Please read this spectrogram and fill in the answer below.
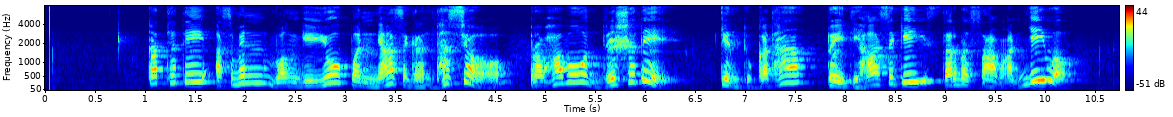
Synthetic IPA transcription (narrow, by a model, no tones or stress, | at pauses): kɐt̪ʰjɐt̪eːɐsɐminʋɐŋɡijoːpɐnjaːsɐɡɾɐ̰nt̪ʰɐsjɐ | pɾɐbʱaːʋoːd̪ɾɪʃjɐt̪eː | kint̪ukɐt̪ʰaːt̪ɐjt̪iɦaːsɐkisɐɾʋɐsa̰ːma̰ːnjɐjʋɐ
